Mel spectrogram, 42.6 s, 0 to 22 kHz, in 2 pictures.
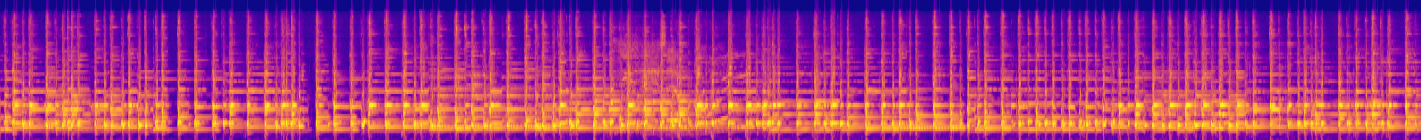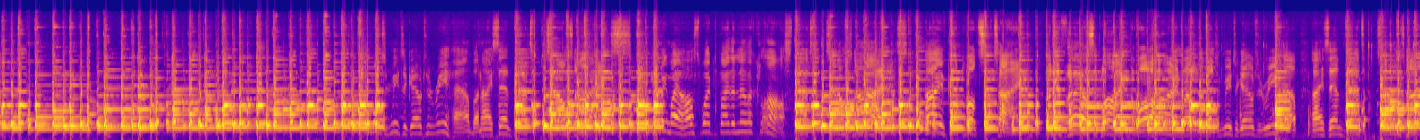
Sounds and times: Banjo: 0.0s - 27.7s, 28.4s - 31.8s, 33.1s - 42.6s.

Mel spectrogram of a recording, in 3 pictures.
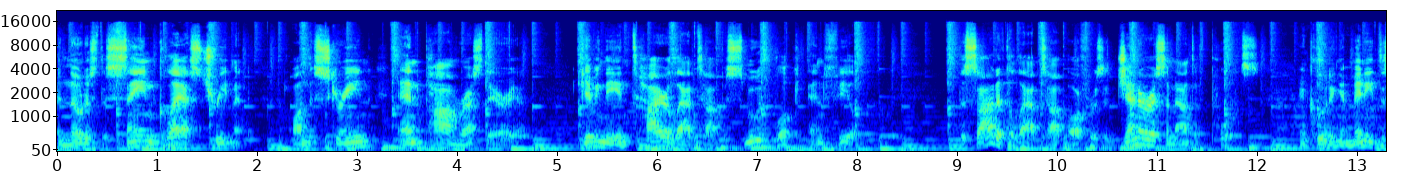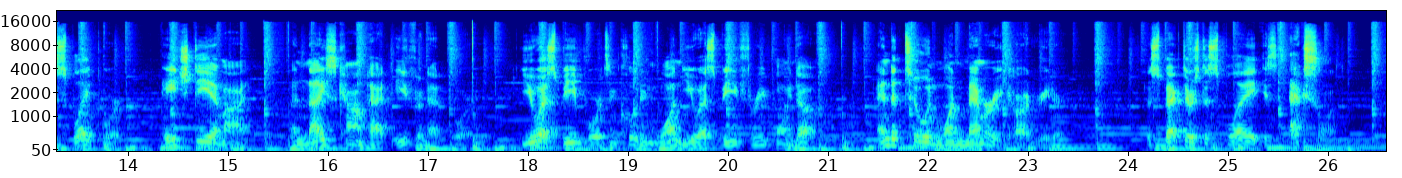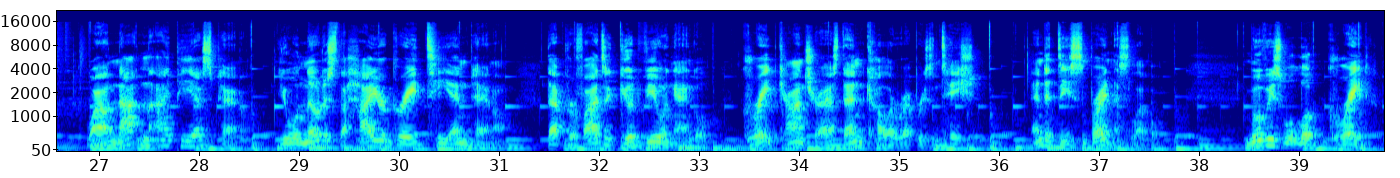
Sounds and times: Speech: 0.0s - 8.1s, 9.0s - 23.4s, 24.2s - 26.1s, 26.9s - 37.6s, 38.5s - 39.8s
Music: 0.0s - 39.8s.

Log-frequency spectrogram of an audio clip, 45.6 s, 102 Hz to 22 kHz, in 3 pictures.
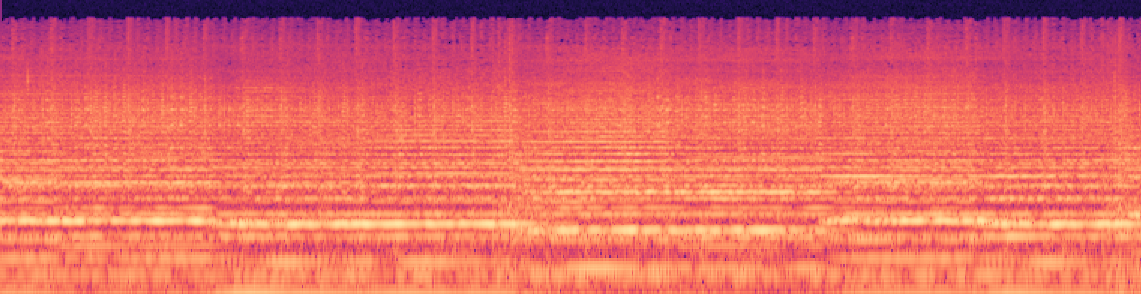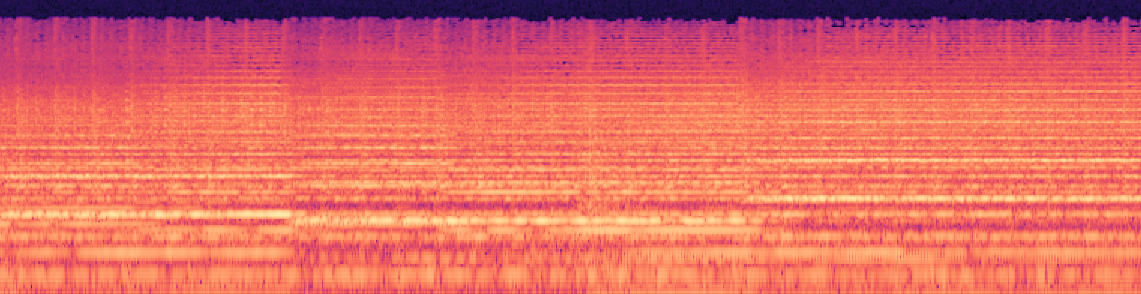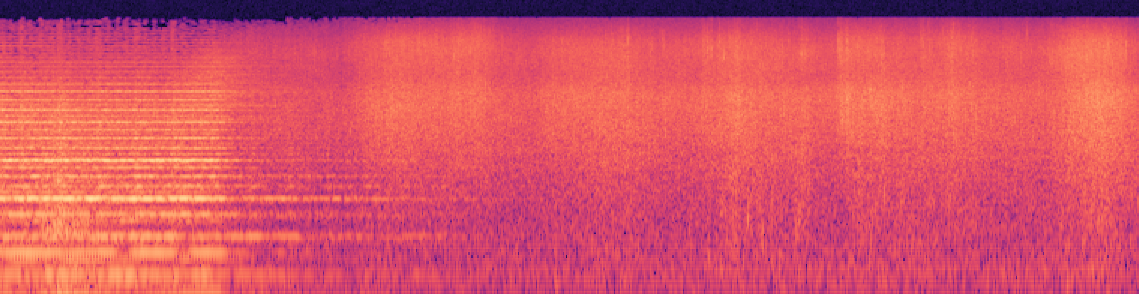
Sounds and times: Outside, rural or natural: 0.0s - 45.6s.

